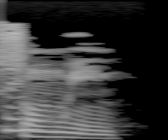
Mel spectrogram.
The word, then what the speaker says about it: Samhain: It says Samhain if you write. – Also Samhain wird's geschrieben, ausgeschrieben. – But it's Samhain. – Samhain irgendwie ausgesprochen.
